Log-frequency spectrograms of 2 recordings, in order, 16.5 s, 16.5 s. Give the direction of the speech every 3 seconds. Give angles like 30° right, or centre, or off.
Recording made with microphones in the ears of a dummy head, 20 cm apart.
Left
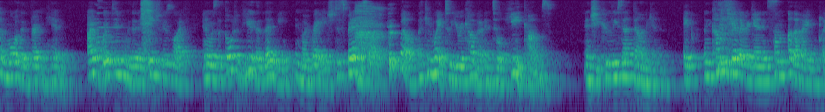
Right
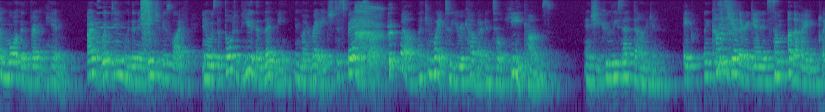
60° right, 50° right, centre, 30° left, centre, 40° right.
